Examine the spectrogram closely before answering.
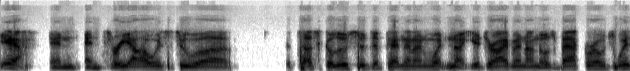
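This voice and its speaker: A man speaks with a Boston accent at a moderate pace. His pitch is fairly high, with ordinary variation. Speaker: retired sports broadcaster. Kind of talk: radio interview. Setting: radio studio. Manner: halting, many repeats.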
